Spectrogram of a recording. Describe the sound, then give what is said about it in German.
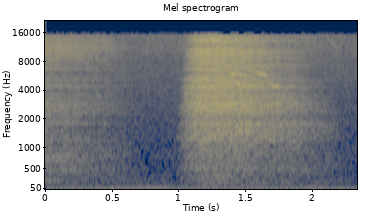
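A single deep breath is drawn into the belly as one soft, rushing inhale through the nose. It swells for about a second above a faint steady hiss, then eases off. “Und atme erstmal tief in den Bauch ein”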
